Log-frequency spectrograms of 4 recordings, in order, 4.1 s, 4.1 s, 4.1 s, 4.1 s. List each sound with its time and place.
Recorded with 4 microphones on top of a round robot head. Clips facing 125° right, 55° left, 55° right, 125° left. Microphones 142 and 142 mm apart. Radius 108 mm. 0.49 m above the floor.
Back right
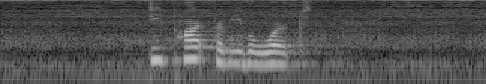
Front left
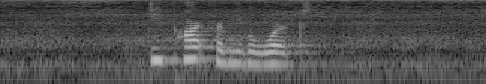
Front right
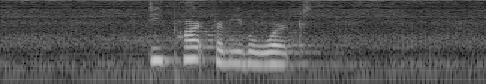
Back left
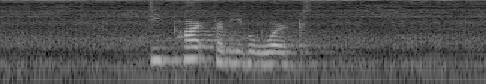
1.2 s a woman speaking: 50° right, 1.2 m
